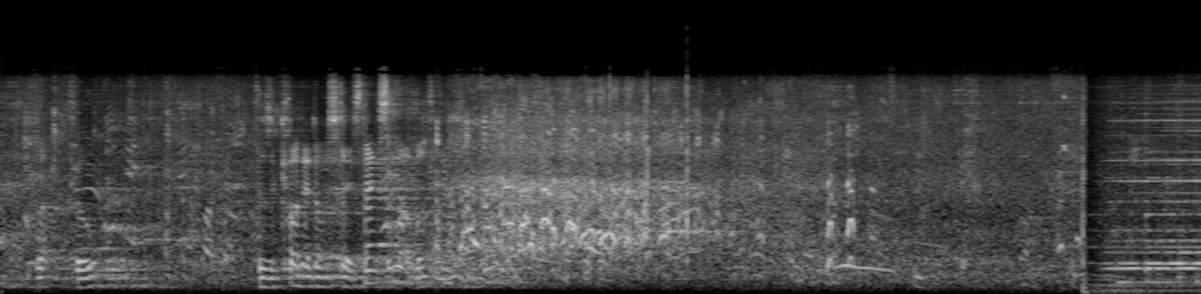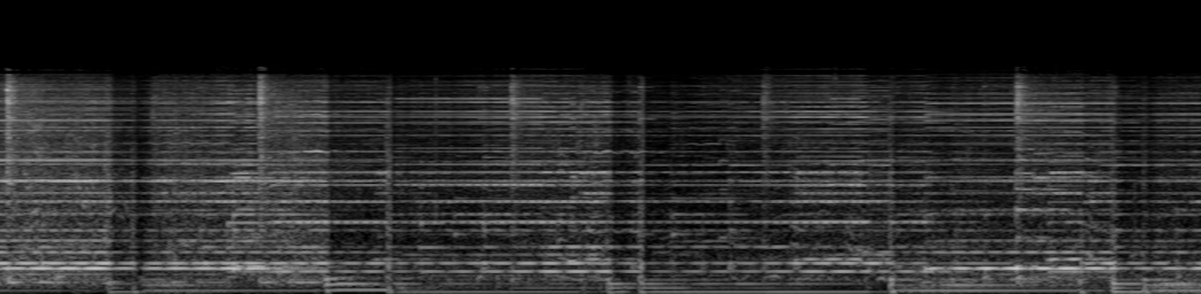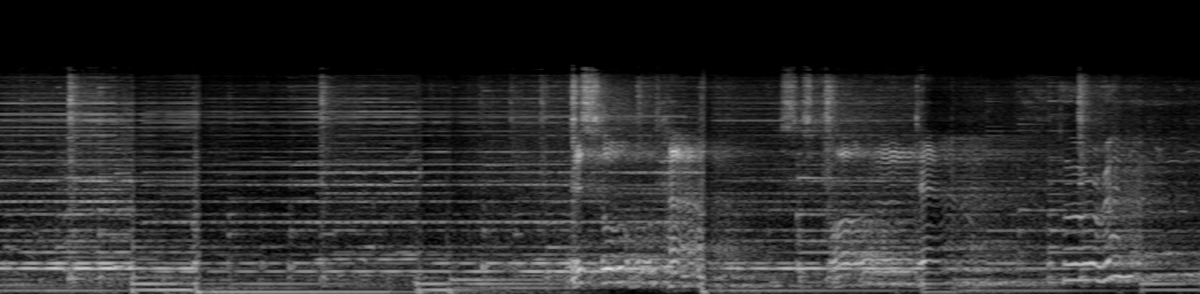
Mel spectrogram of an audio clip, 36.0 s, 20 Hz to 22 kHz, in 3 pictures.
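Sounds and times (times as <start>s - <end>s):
live band playing slow ballad: 6.7s - 36.0s
person singing: 26.5s - 36.0s.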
